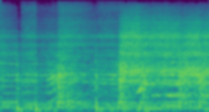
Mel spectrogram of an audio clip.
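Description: Live rock band playing, with drum kit, bass and electric guitar, and a cymbal crash a little over a second in.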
